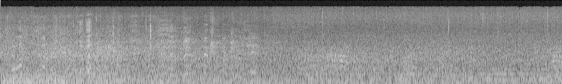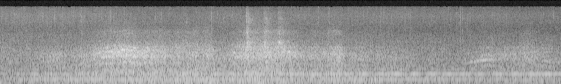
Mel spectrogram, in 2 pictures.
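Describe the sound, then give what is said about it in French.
Strong wind buffets and whips against a jacket hood outside on a boat at sea amid energetic waves, a loud continuous rumbling roar; partway through, a steady low mechanical hum joins underneath. “Plus parce que j'ai le vent qui fouette dans la capuche.”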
